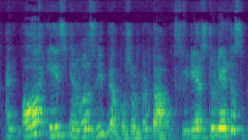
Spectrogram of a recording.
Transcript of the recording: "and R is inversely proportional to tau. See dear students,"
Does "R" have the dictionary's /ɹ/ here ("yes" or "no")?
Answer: no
